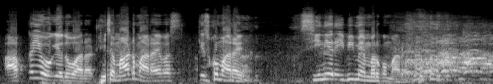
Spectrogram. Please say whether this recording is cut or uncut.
cut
